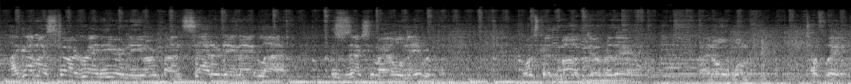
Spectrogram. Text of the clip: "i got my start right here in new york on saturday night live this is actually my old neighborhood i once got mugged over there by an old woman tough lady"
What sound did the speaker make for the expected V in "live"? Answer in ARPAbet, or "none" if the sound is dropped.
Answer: F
